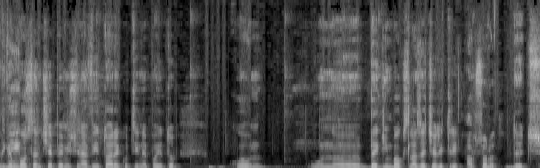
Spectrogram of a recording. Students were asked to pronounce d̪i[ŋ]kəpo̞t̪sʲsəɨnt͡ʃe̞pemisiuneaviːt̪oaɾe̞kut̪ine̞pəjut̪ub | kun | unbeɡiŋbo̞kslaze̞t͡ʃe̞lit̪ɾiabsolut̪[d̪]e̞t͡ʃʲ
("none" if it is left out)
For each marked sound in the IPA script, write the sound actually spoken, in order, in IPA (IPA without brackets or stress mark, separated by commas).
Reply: none, d̪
